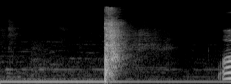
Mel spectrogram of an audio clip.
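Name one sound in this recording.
A toy foam-dart blaster fires with a sharp snap.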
